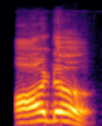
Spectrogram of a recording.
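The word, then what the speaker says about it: order: लिखते समय संपूर्ण उच्चारण, बोलते समय अर्धमौन हो जाएगा, आधा उच्चारण। तो वर्ड, वर्ड। WRLD, आर के बाद एक कॉन्सोनेंट साउंड, वर्ल्ड। ड, ऑर्डर।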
